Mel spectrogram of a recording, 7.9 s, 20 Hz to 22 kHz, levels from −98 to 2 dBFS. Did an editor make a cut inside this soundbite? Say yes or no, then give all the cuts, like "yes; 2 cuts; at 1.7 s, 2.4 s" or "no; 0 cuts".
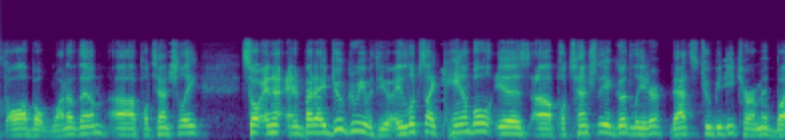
no; 0 cuts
